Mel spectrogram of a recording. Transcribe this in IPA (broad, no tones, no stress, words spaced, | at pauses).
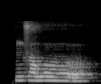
nzɔwoː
